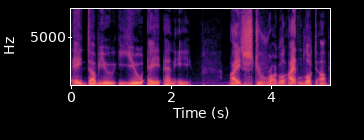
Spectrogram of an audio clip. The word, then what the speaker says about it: DaWuane: So Bud Dupree there to match up with Dwayne Smoot. Josh, if you saw how Dwayne was spelled, how would you think to pronounce that?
